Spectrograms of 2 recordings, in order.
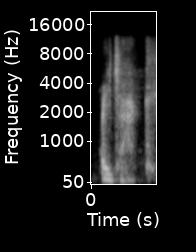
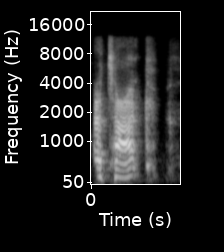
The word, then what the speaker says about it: Atack: Hi everyone, I'm Atack, and yet again I have the incredible pleasure of welcoming Karen de la Carrière. Hello. Atack. Atack, yes, not attack.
